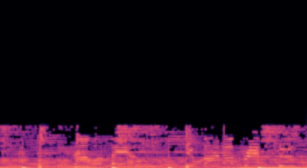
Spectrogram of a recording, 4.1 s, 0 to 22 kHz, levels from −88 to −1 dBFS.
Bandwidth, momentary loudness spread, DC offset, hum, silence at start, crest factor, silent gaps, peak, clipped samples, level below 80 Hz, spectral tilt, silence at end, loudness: 6 kHz; 5 LU; under 0.1%; none; 0 s; 16 dB; none; -4 dBFS; under 0.1%; -28 dBFS; -3.5 dB/octave; 0 s; -21 LUFS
